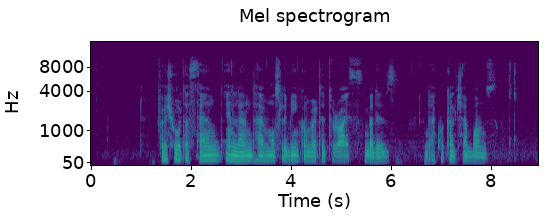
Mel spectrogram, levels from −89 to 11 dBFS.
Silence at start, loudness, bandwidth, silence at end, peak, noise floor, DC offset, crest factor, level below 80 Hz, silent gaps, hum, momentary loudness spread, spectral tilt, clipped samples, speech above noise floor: 1.35 s; -37 LUFS; 10.5 kHz; 0.45 s; -16 dBFS; -77 dBFS; under 0.1%; 22 dB; -66 dBFS; none; none; 17 LU; -6 dB/octave; under 0.1%; 41 dB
